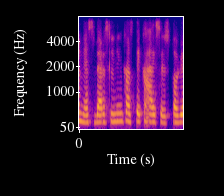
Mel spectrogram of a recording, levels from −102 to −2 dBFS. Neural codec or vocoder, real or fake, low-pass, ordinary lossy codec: codec, 16 kHz, 2 kbps, FreqCodec, smaller model; fake; 7.2 kHz; Opus, 24 kbps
